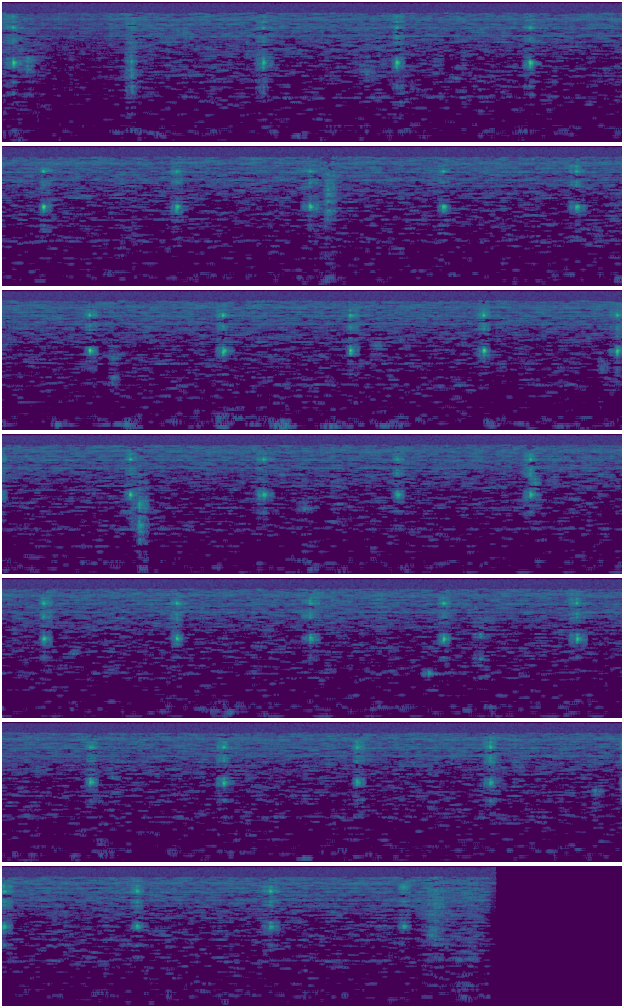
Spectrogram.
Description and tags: Watch ticking.
.sse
